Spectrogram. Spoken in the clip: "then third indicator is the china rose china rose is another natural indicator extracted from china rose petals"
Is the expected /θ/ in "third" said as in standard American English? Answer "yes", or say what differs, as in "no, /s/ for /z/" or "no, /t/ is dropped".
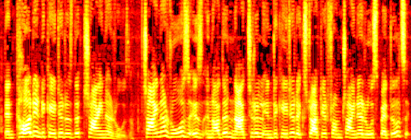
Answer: no, /t/ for /θ/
